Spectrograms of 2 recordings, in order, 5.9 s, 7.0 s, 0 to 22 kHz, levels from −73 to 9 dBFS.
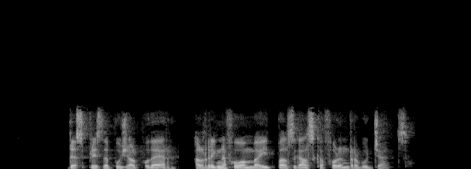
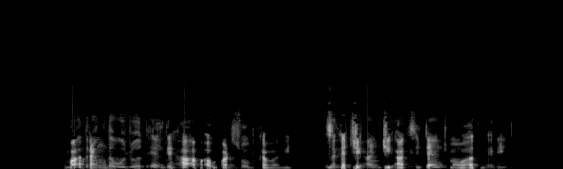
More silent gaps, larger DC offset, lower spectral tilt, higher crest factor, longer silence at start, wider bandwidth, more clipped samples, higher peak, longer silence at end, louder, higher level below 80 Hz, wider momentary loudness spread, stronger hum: second, 2.24-2.42 s, 4.92-4.96 s vs 3.19-3.23 s, 3.70-4.06 s; neither; about the same, -3.5 dB/octave vs -3.5 dB/octave; about the same, 18 dB vs 22 dB; about the same, 0.85 s vs 0.85 s; about the same, 8.4 kHz vs 9 kHz; neither; about the same, -2 dBFS vs 0 dBFS; about the same, 0.8 s vs 0.8 s; about the same, -18 LUFS vs -20 LUFS; first, -60 dBFS vs -68 dBFS; second, 9 LU vs 19 LU; neither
